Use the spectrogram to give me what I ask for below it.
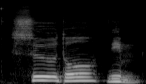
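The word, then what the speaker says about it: pseudonym: 밍 명의 뜻이다 보고 pseudo 이거는 피가 발음이 안 돼 싸이 컬트 psy 것도 발라드 g 그러니까 수도 님 이렇게 내수 더 님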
